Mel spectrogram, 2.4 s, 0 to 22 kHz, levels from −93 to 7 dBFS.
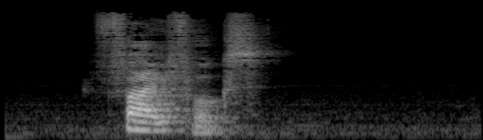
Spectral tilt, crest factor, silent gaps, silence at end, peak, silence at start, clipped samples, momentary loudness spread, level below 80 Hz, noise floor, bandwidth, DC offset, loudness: -3.5 dB/octave; 24 dB; none; 1.15 s; -8 dBFS; 0.5 s; under 0.1%; 18 LU; -74 dBFS; -69 dBFS; 16 kHz; under 0.1%; -27 LUFS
